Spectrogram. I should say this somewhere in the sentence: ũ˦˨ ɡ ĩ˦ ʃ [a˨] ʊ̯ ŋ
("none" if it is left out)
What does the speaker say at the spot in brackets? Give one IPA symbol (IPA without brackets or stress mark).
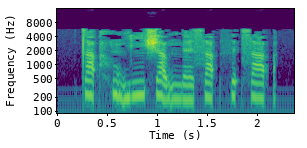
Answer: a̰˦˨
